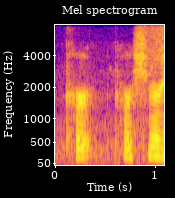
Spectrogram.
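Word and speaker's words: Kirschner: Kirshner, yeah.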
